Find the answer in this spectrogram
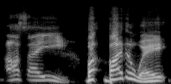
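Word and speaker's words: açaí: There's like a little accent on the sea. I think it's acai.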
